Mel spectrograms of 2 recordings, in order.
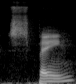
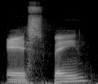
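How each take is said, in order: First: The word starts directly with the S sound. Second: The word starts with a vowel before the S. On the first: The speaker calls it right. "en inglés se dice Spain" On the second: The speaker calls it wrong. "no se dice Spain"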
